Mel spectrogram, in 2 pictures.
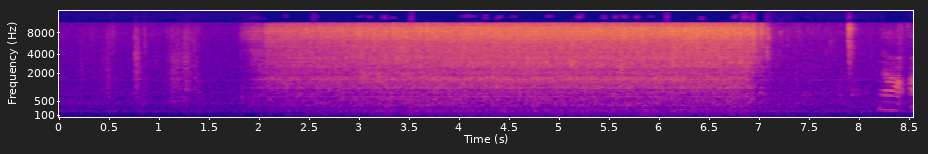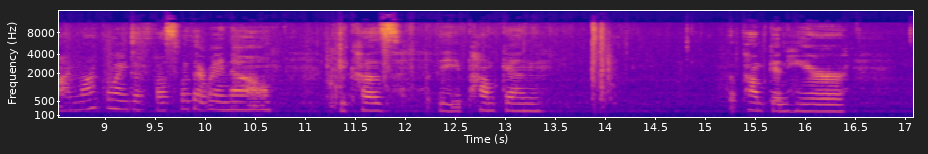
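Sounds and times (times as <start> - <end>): water running from a tap: 1.9 - 7.2.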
